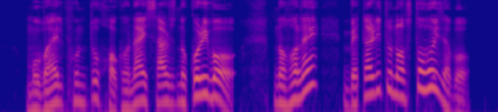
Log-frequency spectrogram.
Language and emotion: Assamese, fearful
